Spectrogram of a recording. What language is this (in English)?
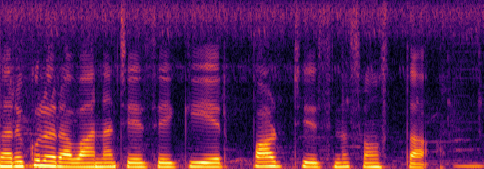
Telugu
